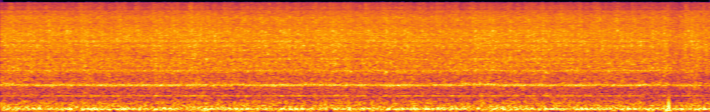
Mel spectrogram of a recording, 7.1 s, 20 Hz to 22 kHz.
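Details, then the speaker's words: 2004 Ford Explorer 4.0L V6 with newly installed, suspected defective Bosch alternator; thin steady high whine over smooth idle while hazards and high beams load the system and headlights dim with each flash; alternator whine. "i mean it's clear as day you can see the headlights and the high beams dimming every time the four ways turn off and you can kind of even hear it in the alternator"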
